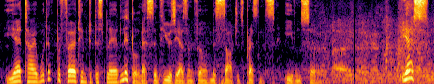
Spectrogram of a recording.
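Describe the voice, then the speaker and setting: An actor with a British accent playing a peevish, smitten Edwardian gentleman ghost hunter, narrating formally in an audio drama. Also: on the low side. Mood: stiffly formal. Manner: formal, stiffly proper, fussy.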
